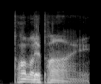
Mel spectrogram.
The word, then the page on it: polypi: British English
